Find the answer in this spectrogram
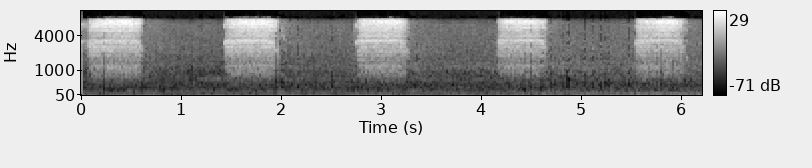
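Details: Barn owl young begging at feeding time, It Fryske Gea, 8 September 2019, around four in the afternoon: five evenly spaced, drawn-out breathy hissing screeches, roughly one every 1.3 seconds, over a quiet low hum.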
